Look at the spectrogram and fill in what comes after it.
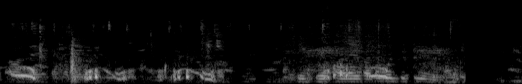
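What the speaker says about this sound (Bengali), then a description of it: "এই দুটো দেশি পায়রা দেখুন" A breeding pair of native desi pigeons coo at a pigeon loft in Uluberia. The soft, repeated coos run through most of the stretch, and a person speaks at the same time.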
